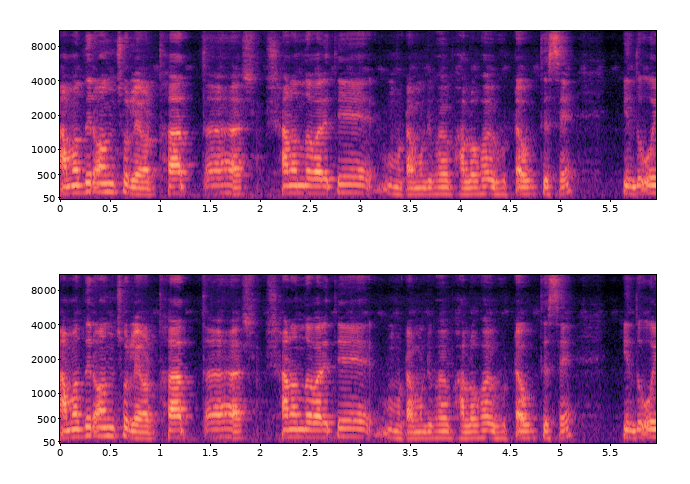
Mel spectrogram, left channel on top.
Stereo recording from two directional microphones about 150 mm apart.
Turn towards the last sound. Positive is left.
turn(degrees=-5)  # may be behind; listen again after turning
